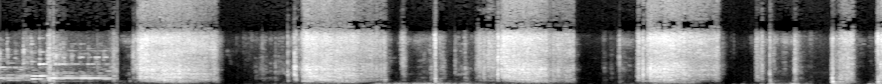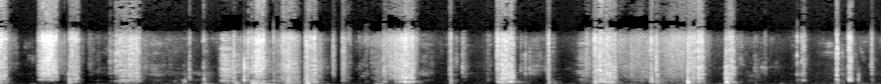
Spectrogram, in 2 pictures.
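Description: Notched trowel dragged through wet tile adhesive on a wall in long scraping strokes, one about every second or two. About halfway in, these give way to short, sharp scrapes and knocks as the trowel is scraped clean and adhesive is scooped from a bucket.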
